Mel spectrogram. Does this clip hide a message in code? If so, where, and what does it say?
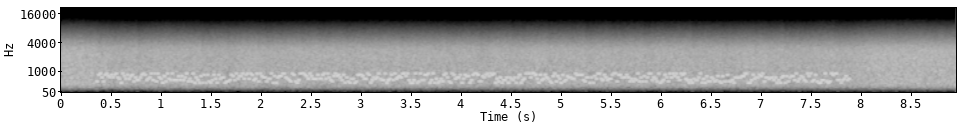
Yes: multi-tone FSK (Olivia or MFSK type), about 500 Hz wide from 0.3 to 7.9 s, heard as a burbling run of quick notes, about 62.5 baud, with radio static.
